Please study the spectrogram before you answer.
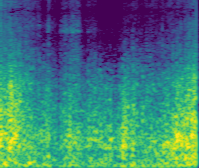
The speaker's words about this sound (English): Listen to those waves, the wind going on. Some pretty gnarly waves too.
